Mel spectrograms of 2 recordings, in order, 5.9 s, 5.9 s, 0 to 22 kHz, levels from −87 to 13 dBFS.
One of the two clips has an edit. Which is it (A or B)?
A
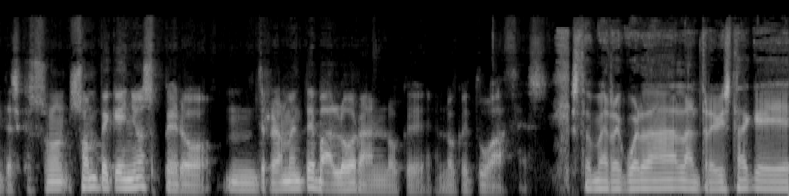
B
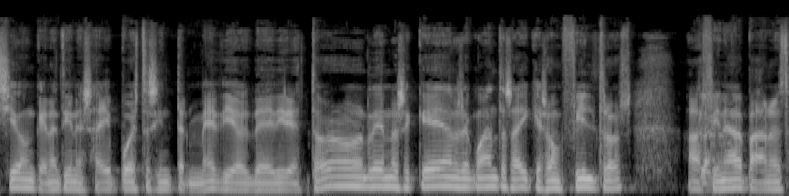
A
